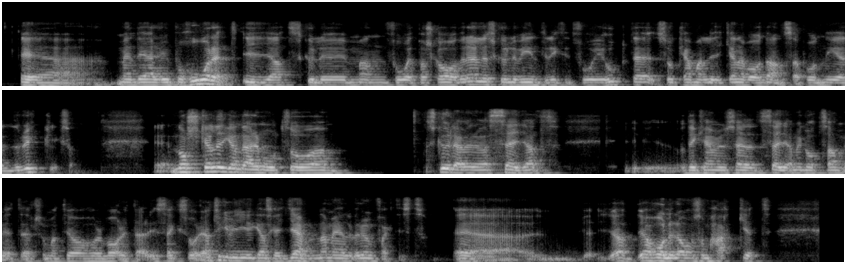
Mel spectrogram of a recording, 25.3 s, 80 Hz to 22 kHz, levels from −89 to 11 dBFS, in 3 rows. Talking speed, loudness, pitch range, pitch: 175 wpm, -21 LUFS, 130-145 Hz, 135 Hz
